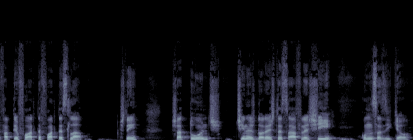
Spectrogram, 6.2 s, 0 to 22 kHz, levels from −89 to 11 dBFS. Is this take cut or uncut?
uncut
